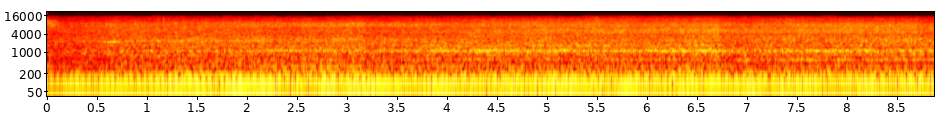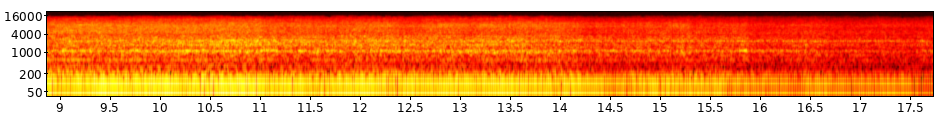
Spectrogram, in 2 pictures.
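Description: Outboard motor of a small river boat running steadily: a constant low engine drone with a hum that eases off a little near the end.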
